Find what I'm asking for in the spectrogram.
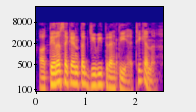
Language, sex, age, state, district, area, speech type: Urdu, male, 60+, Bihar, Darbhanga, rural, spontaneous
